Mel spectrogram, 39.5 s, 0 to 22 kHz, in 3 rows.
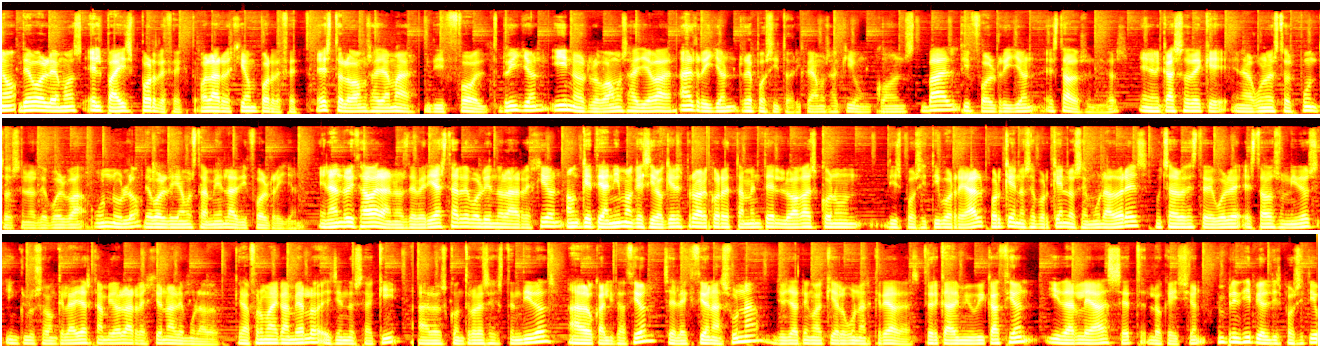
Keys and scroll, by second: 3.1 super+x, 9.2 Tab, 11.0 super+[, 11.0 ctrl+alt+Left, 15.9 super+z, 16.3 super+F2, 19.0 ctrl+r, 19.0 shift+F10.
